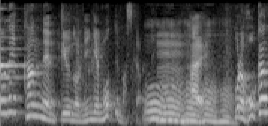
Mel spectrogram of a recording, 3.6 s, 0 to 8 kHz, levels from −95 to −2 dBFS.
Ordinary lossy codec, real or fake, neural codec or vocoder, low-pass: none; real; none; 7.2 kHz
